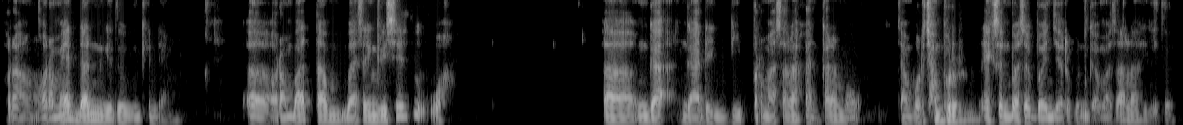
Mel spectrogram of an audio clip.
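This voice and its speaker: A man's voice: fairly low pitch, steady tone, normal speed, creaky, darkish tone, husky. A man giving a casual class talk, rambling and often correcting himself with chatty fillers. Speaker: English class speaker.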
